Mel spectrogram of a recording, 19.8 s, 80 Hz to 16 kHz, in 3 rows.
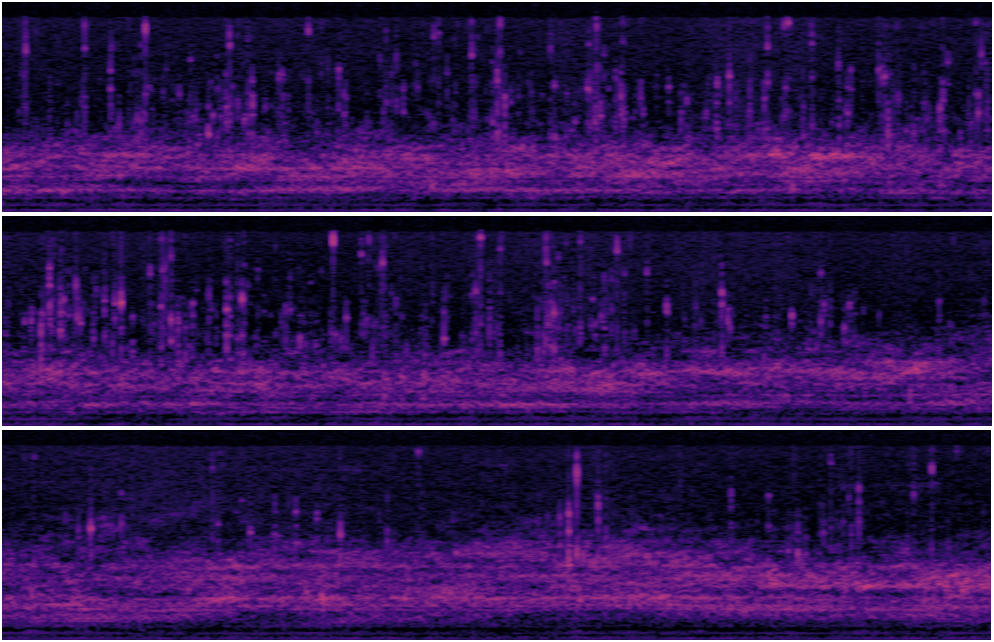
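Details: Underwater beluga sounds picked up by a boat camera on July 16: overlapping squeals and warbling whistles, with bursts of crackling clicks, then a higher rising squeal near the end, all over a constant low boat drone.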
